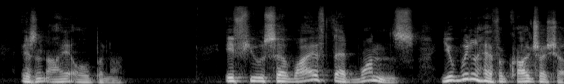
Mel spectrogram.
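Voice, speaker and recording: A man with a German accent speaks at a moderate pace, with vocal fry and very wide pitch swings. The recording is very clean, with a silent background. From Germany. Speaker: university lecturer. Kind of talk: interview.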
